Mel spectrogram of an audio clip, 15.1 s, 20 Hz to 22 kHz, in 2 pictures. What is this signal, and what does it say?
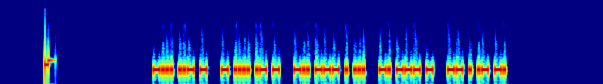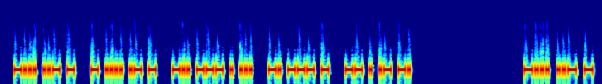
Morse code, heard as a keyed tone, about 35 wpm, 700 Hz. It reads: BUT THAT DOES NOT MEAN BUT THAT DOES NOT MEAN BUT
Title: Speed-Racing - Sets of 5 Words 30wpm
